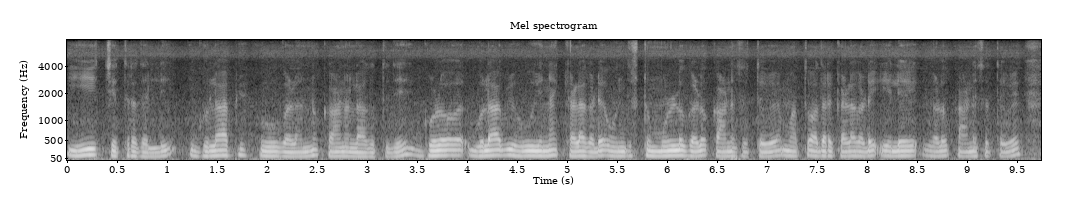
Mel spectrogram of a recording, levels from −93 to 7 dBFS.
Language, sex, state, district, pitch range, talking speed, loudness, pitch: Kannada, male, Karnataka, Koppal, 110-125 Hz, 105 wpm, -15 LUFS, 115 Hz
